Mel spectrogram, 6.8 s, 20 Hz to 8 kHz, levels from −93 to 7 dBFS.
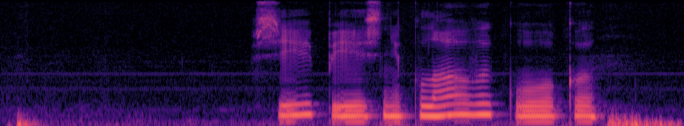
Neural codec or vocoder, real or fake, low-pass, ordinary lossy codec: none; real; none; none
